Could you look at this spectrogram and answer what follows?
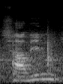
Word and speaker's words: স্বাধীন: প্রথম বর্ণের সাথে যদি ব ফলা থাকে তাহলে সেই ব এর উচ্চারণ ব এর উচ্চারণ হবে না।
